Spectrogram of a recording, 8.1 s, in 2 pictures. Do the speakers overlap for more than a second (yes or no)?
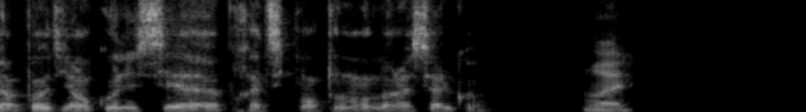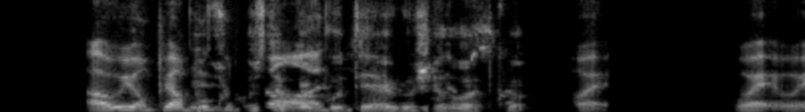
yes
